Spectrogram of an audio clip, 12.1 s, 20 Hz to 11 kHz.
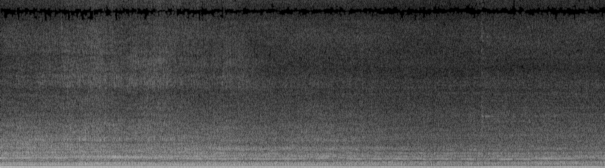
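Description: New Holland 5630 tractor's diesel engine running steadily under load while pulling a 19-tine cultivator through the soil, with a higher whine that wavers slightly in pitch over the engine note.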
